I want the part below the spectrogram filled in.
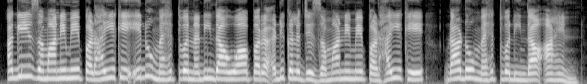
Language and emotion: Sindhi, neutral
